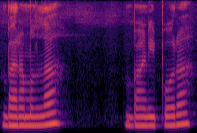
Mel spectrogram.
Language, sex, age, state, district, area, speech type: Kashmiri, female, 18-30, Jammu and Kashmir, Shopian, urban, spontaneous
